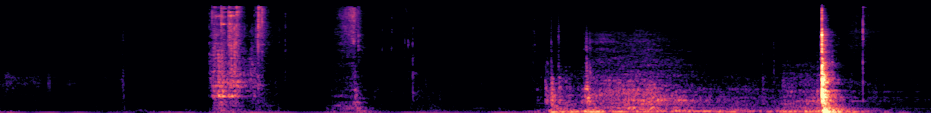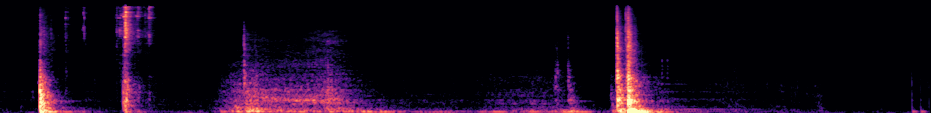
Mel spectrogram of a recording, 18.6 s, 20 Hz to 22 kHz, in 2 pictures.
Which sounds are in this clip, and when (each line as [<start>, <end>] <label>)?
[2.00, 3.53] keys
[5.46, 8.25] wardrobe or drawer
[10.25, 11.04] keys
[11.69, 15.96] wardrobe or drawer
